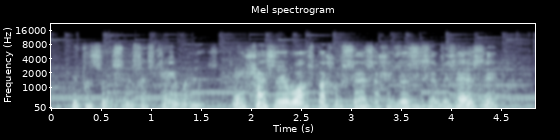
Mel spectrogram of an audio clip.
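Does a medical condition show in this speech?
Yes: stage 4 tongue cancer, hemiglossectomy.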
